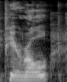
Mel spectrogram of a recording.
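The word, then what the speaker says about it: pyrrole: i heard that that you are supposed to see pier roll is when someone from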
